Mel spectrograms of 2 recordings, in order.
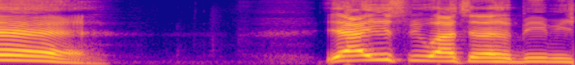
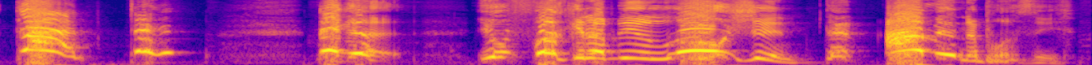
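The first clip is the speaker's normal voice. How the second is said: high, loud anguished yell; frustrated shout; 6 dB louder than usual. Retold or imitated. Reacting to the ruined porn scene, with a high loud wail. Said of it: "I'm like".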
